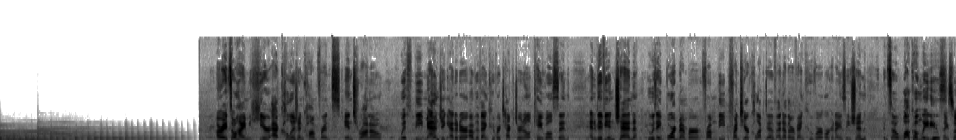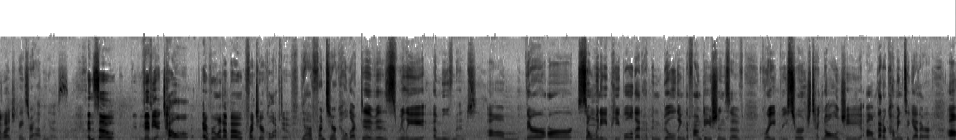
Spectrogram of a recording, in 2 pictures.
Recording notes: Vancouver Takeover at Collision Conference. Live at Collision Conference.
